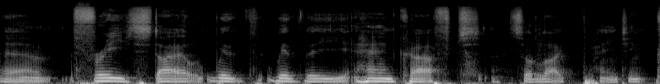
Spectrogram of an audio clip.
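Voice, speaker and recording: A man speaks with an Australian accent. His pace is very slow. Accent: Australian twang. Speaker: artist. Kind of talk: casual interview chat. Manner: hesitant, many fillers.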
